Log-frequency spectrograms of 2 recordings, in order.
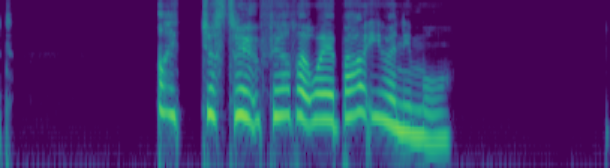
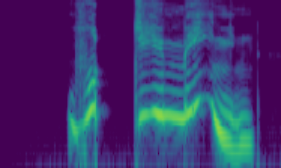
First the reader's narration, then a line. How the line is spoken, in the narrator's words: He sputtered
